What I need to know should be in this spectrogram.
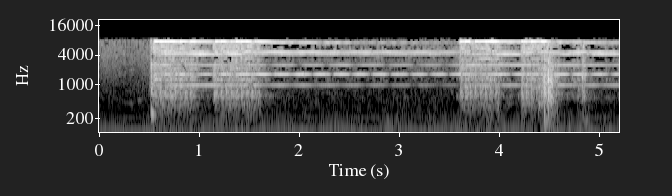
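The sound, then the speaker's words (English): Telephone bell ringing in two bursts, each a bright double ring of two short pulses, separated by a pause, with no voices over it. “Dad! Telephone!”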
